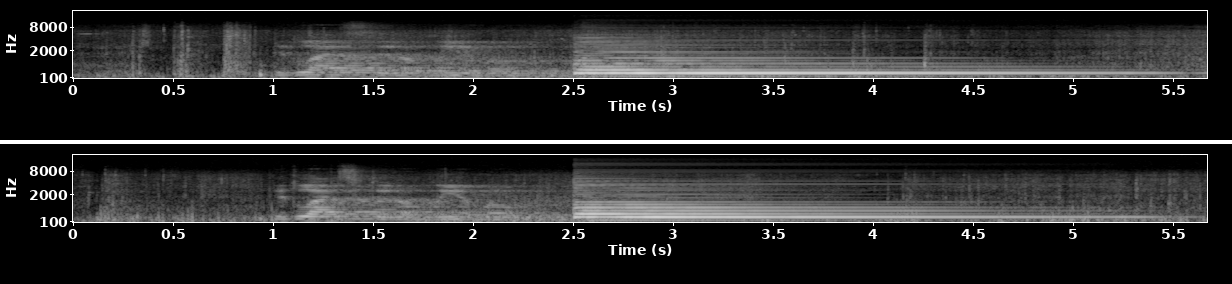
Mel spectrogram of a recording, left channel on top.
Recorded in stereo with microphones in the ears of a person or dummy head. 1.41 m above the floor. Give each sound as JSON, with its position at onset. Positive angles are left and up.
{"t": 1.0, "sound": "a man speaking", "side_deg": -80, "distance_m": 1.7}
{"t": 2.5, "sound": "a guitar", "side_deg": -35, "distance_m": 2.5}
